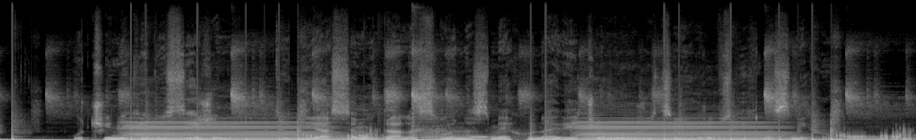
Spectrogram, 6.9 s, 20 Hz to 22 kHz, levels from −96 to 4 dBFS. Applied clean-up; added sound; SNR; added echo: none; Drum kit + Bowed string instrument; -2 dB; none.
